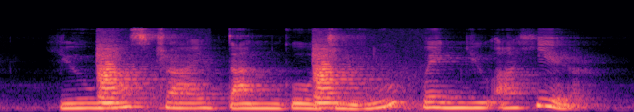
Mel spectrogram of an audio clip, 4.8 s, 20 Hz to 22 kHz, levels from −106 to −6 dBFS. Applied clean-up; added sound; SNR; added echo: none; Trumpet; 2 dB; reverberation time 0.7 s.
